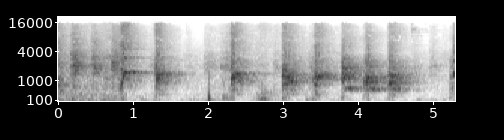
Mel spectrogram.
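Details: West Highland White Terriers Alfie and Crystal, two dogs aged around 7 and 8, trying to kill balloons in a kitchen in 2012; a shuffling start, then loud ringing barks spaced about half a second apart.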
